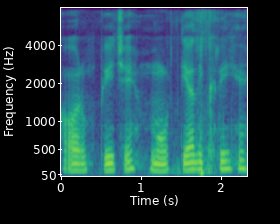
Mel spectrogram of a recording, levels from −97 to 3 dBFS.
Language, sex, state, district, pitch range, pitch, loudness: Hindi, male, Himachal Pradesh, Shimla, 120-145 Hz, 130 Hz, -18 LUFS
